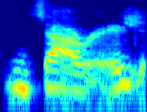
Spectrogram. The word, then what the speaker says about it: Jahrig: So Jahrig is how you say your last name, right?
